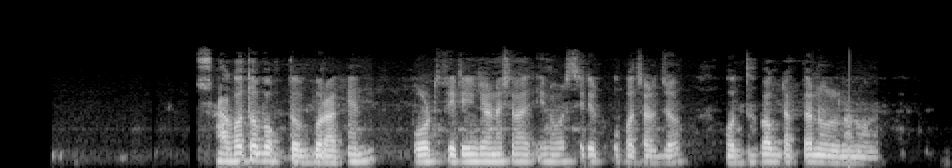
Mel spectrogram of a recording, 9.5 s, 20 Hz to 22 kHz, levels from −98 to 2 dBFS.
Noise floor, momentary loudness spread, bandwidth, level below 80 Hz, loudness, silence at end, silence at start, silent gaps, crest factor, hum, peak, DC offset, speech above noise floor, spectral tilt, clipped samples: -64 dBFS; 12 LU; 7.2 kHz; -56 dBFS; -18 LUFS; 0.75 s; 2 s; none; 18 dB; none; -2 dBFS; under 0.1%; 48 dB; -7 dB/octave; under 0.1%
